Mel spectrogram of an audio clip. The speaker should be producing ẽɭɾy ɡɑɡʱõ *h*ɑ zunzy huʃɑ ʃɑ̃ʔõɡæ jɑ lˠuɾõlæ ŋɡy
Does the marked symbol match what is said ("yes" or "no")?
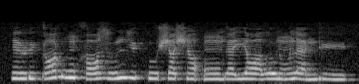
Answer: no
